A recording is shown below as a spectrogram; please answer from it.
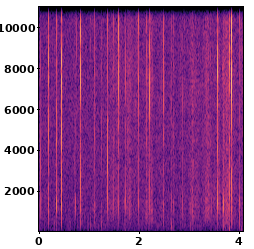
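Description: Thumbs and fingertips press and tap the small backlit plastic keys of a handheld slide-out mobile phone's QWERTY keyboard while typing a message. About twenty quick, dry, bright clicks come in an irregular patter, each stopping instantly with almost no low end, over a faint hiss.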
